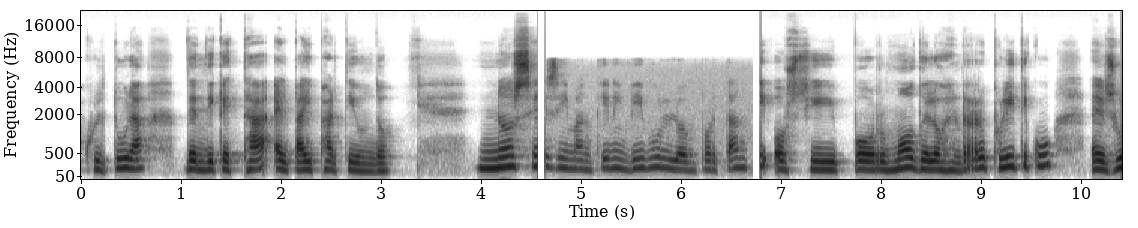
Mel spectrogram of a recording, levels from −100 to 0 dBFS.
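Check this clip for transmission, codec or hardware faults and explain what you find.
One fault: an input switched to a poorer device. From 4.57 to 6.80 s the speech turns dull and a few dB quieter, with nothing above 7.6 kHz and new, faint background noise, after an 80 ms gap. The recording input likely jumped to a narrower-band microphone, then back.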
